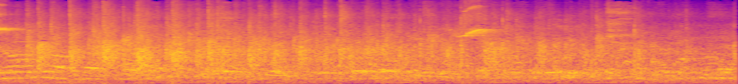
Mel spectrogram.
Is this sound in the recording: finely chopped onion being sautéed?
no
